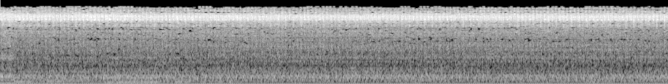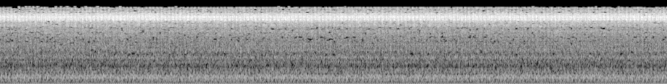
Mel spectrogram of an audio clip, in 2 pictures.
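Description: Car engine idling steadily, heard close up in the engine bay.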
